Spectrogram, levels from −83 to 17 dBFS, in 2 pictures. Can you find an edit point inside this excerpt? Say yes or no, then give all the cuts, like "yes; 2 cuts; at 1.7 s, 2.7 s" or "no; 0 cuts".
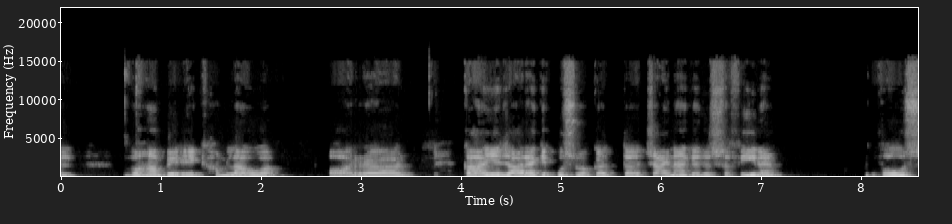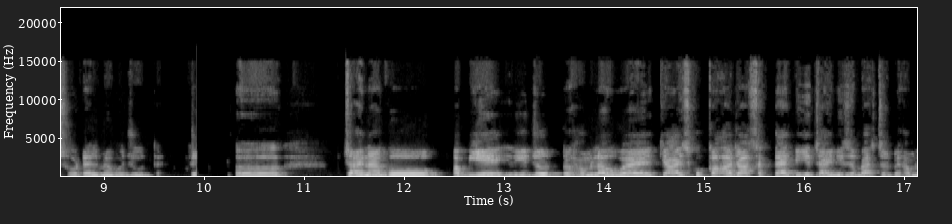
yes; 1 cut; at 9.9 s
